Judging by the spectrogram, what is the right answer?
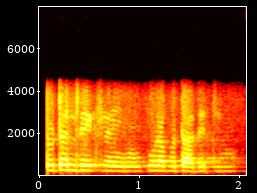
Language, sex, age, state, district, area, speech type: Hindi, female, 18-30, Bihar, Muzaffarpur, urban, conversation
